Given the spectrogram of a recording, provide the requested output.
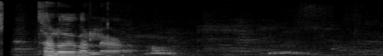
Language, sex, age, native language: Icelandic, female, 9, Icelandic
